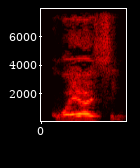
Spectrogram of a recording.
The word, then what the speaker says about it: quiescing: This quiescing means it's actually pronounced as quiescing. Okay, quiescing. I don't know, people pronounce it different way. So typically it's called as quiescing.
